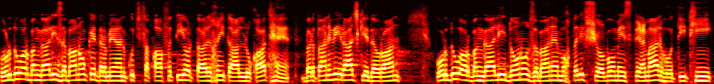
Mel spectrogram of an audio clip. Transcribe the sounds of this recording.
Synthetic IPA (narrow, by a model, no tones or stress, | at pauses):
ʊɾd̪uɔːɾbɐ̃ŋɡaːlizɐbaːnõked̪ɐɾmijaːnkʊt͡ʃʰsɐqaːfət̪iɔːɾt̪aːɾiːxit̪aːəlːʊqaːt̪ɦɛ̃ | bɐɾt̪aːnʋiɾaːd͡ʒked̪ɐːɾaːn | ʊɾd̪uɔːɾbɐ̃ŋɡaːlid̪oːnõzɐbaːnẽmʊxt̪əlɪfʃoːbõmẽɪst̪eːmaːlɦoːt̪it̪ʰĩː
